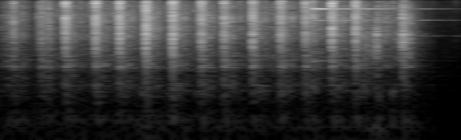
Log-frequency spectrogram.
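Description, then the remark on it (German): Rapid, steady typewriter keystrokes clack away, about fifteen sharp strikes in just over two seconds, moderately loud, ending with a faint bell-like ring and then quiet. “Dieser Aktenbestand ist damals geschrieben worden mit Schreibmaschine.”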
